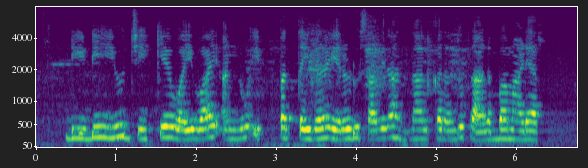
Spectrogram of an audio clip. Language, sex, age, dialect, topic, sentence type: Kannada, female, 25-30, Dharwad Kannada, banking, statement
